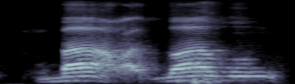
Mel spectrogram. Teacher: بعضهم ضاد موٹا اور پر کر کے پڑھیں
